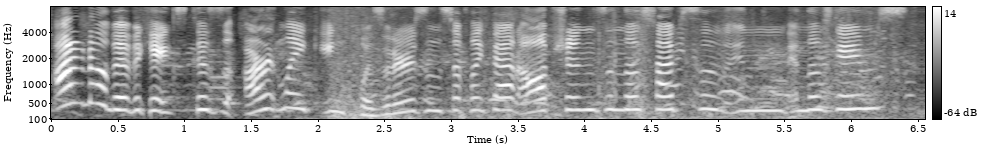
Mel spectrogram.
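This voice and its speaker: A woman's voice: high-pitched, normal speed, bright, forceful tone. A woman streaming a game, chatting casually in a blunt, rambling, sweary way as she plays. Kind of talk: casual chat while playing a game live.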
